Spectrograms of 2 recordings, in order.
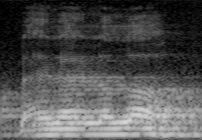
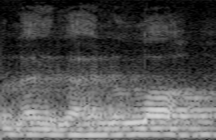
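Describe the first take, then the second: Both takes have the same delivery.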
